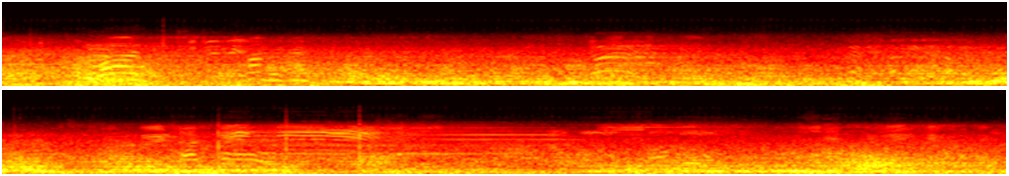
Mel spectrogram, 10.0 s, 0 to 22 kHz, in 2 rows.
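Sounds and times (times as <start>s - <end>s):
low rumble: 0.0s - 10.0s
distant footballers shouting: 6.3s - 9.2s.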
